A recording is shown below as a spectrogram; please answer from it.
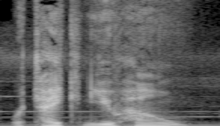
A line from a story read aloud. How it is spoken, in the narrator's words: a soft voice whispered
